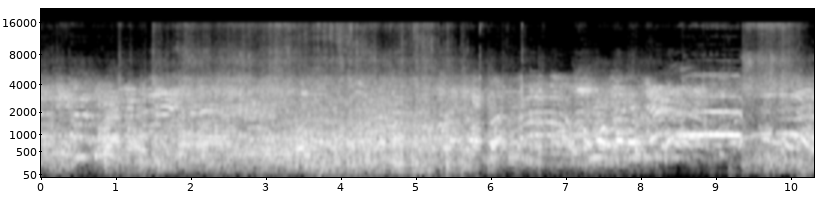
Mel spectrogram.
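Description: A crowd of people chatters and cheers loudly indoors.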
